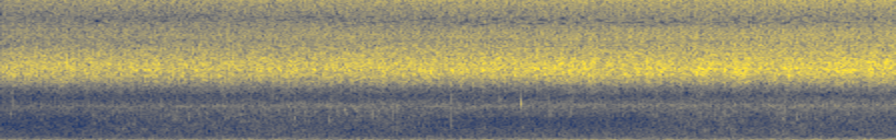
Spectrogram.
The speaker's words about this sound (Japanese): またセミもうるさくなってきたし、まだまだ暑いね。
